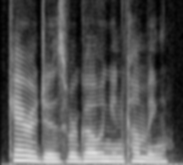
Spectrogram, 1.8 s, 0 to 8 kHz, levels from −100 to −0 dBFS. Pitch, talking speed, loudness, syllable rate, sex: 205 Hz, 165 wpm, -14 LUFS, 5.7 syllables/s, female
